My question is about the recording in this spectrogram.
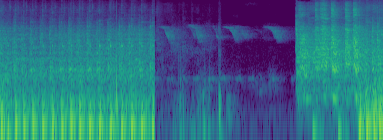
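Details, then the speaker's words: Honda Tiger motorcycle with an engine previously taken down and rebuilt: coarse, lumpy single-cylinder beat that briefly drops out, harsh and vibrating when revved, sounding like piston slap; piston or connecting rod damage suspected. "oke lele dan si motor ini itu kalau digas kesel banget lebar bunyi para seperti suaranya loya Cu parahnya itu suaranya itu seperti piston leplex persis banget"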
